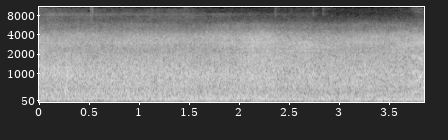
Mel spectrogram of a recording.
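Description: An airliner touches down on a runway at Tampa Airport with a slight bounce, its engines giving a broad, steady roar heard from a distance and unbroken throughout.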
